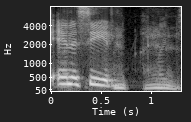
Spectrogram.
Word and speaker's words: Anise: she's fantastic i'm sorry did you say her name is anus like aniseed like the spice anise a-n-i-s-e-u she gives you like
